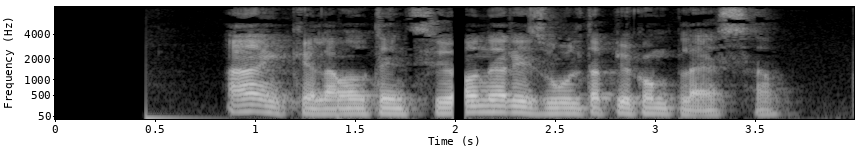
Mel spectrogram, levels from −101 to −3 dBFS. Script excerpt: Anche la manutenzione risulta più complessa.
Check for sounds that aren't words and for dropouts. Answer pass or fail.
fail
